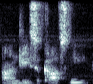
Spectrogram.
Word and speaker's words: Andrzej Sapkowski: of novels written by, I'm going to pronounce this horribly wrong, so I am sorry, but I do believe it's pronounced Andrzej Sapkowski, a Polish writer.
